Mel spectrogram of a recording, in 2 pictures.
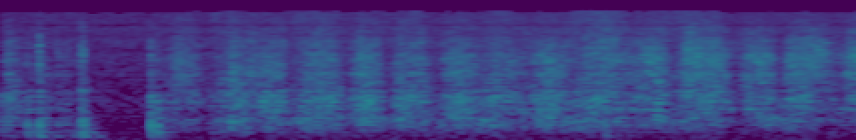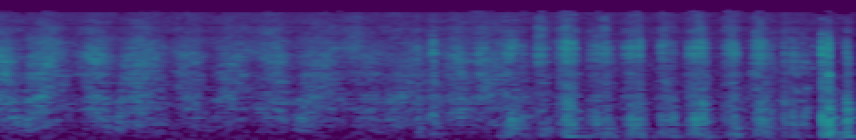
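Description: Both hands rapidly tap and scratch a flat, solid wood-grain tabletop with short fingernails. A steady, dry rasping scratch fills the middle, and quick, bright taps stand out at the start and grow denser toward the end, each dying away almost at once.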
